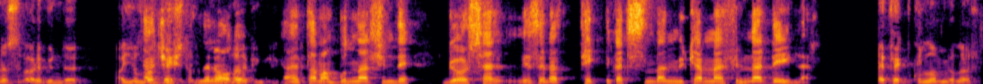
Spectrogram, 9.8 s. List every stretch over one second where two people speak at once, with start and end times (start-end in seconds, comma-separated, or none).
1.4-3.0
